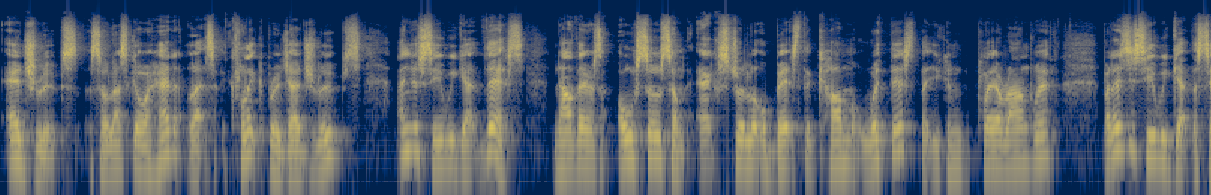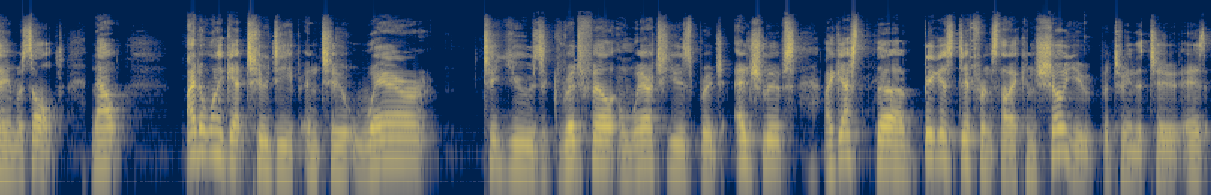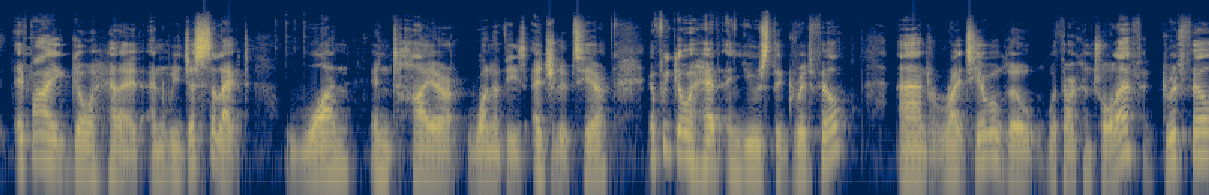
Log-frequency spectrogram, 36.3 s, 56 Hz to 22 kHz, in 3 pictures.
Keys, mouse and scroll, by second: 23.4 ctrl+e, 23.9 ctrl+z, 24.8 middle click, 27.0 alt+click, 28.4 middle click, 32.5 ctrl+f.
